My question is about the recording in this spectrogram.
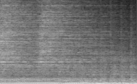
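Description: Live rock power trio playing an instrumental passage: electric guitar, bass and drum kit with cymbals, loud and dense, with a heavy hit at the start and another near the end.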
